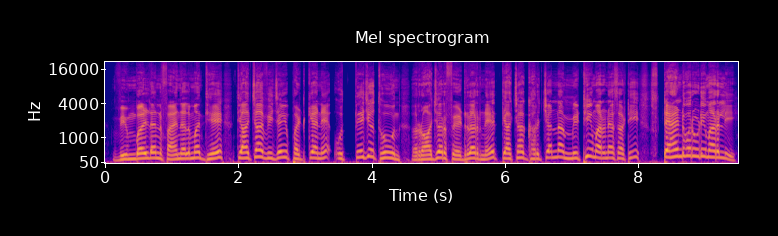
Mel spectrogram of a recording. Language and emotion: Marathi, happy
